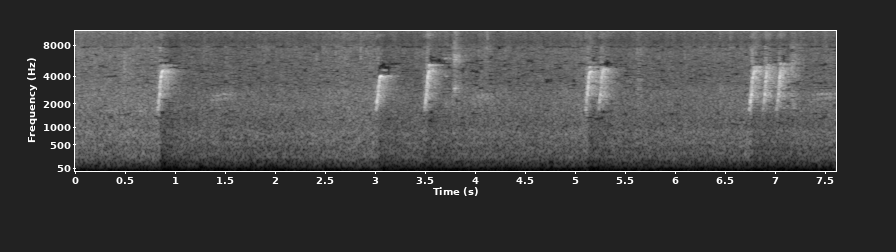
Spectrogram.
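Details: Male Asian fairy-bluebird (cucak biru) singing gacor ropel: bright upward-sweeping notes in ones, pairs and a final quick triplet, separated by pauses of one to two seconds, with steady hiss.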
